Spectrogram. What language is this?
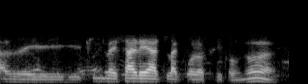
Nepali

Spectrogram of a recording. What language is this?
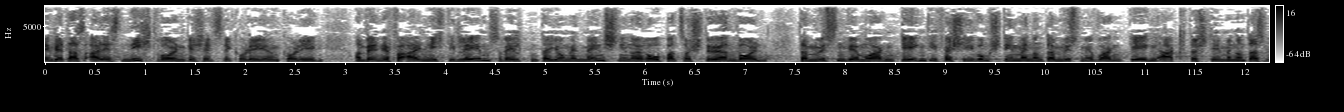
German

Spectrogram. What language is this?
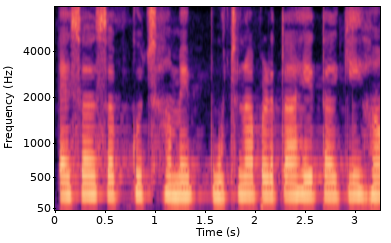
Hindi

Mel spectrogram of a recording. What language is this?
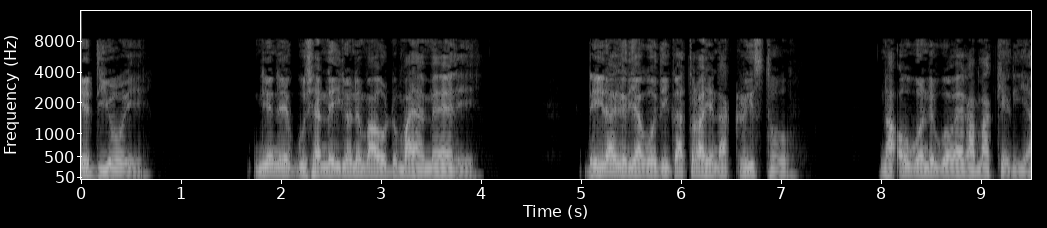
Kikuyu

